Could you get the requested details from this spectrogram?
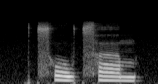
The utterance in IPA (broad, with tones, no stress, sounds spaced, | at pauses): t͡sʰ o˨˩ w t͡sʰ ɐ˨˩ m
